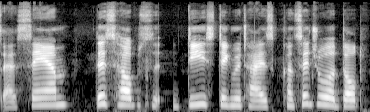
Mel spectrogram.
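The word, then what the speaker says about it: CSAM: And think instead of CP, it's called child sexual abuse material, CS, pronounced as Sam.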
